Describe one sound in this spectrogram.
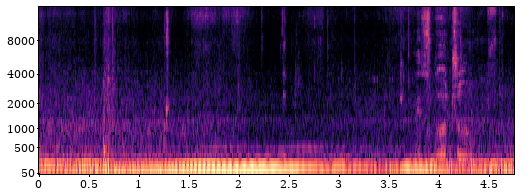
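A car engine revs up as the car pulls away.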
